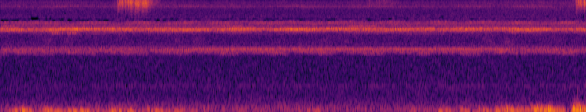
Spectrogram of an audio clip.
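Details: New England summertime crickets at night in a chorus of steady, unbroken high trills layered in several pitch bands, with faint higher chirps flickering above, over a low rumbling background noise.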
